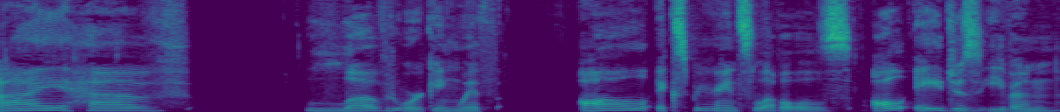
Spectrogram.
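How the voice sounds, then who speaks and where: Recorded very cleanly against a silent background with a dry, close sound and no echo, a woman speaks at a very slow pace and medium pitch, her tone dark and mellow, her loudness very even and her intonation fairly even. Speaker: mezzo-soprano singer and voice teacher. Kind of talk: podcast interview answer.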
